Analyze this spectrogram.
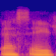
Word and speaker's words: Siobhan: But in all fairness, it is spelled Siobhan. No, no, no. I can't handle that. But pronounced Shivaughn.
